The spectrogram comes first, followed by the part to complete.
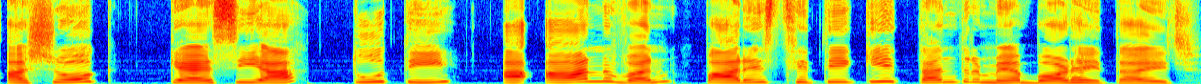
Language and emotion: Maithili, neutral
